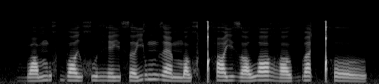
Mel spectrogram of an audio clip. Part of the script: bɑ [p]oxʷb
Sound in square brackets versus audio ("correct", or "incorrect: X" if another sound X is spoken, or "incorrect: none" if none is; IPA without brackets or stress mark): incorrect: m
